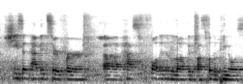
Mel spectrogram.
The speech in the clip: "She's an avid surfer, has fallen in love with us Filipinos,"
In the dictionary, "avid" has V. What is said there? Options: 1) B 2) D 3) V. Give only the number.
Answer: 1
